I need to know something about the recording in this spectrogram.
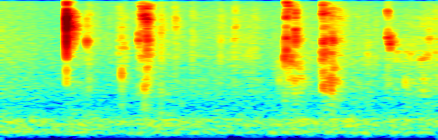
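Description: Faint, scattered small clicks and crinkles, about half a dozen in two seconds, from a hardcover picture book in a clear plastic library jacket being handled and shifted in the hands.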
